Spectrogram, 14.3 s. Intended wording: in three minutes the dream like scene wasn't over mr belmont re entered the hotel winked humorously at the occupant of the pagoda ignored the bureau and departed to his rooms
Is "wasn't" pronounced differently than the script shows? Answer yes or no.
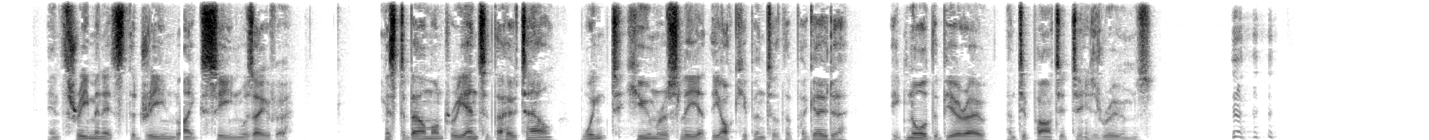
yes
